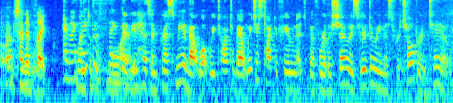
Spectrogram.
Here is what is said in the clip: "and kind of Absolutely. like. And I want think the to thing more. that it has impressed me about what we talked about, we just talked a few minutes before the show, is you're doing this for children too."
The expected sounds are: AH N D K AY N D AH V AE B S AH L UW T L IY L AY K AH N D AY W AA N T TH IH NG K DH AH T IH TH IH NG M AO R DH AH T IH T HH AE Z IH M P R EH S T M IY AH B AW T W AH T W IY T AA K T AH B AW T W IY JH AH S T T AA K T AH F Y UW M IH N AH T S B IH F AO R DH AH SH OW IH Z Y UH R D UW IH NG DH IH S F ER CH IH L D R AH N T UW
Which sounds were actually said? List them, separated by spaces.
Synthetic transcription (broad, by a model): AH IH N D AH V L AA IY K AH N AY AA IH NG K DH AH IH TH IH NG DH AH T IH T HH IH Z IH M P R EH S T M IY AH B AW T W AH T W IY T AA K T AH B AW T W IY JH AH S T T AA K T AH F Y UW M IH N AH T S B IH F AO R DH AH SH OW IH Z Y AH R D UW IH NG DH IH S F ER CH IH L D R AH N T UW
